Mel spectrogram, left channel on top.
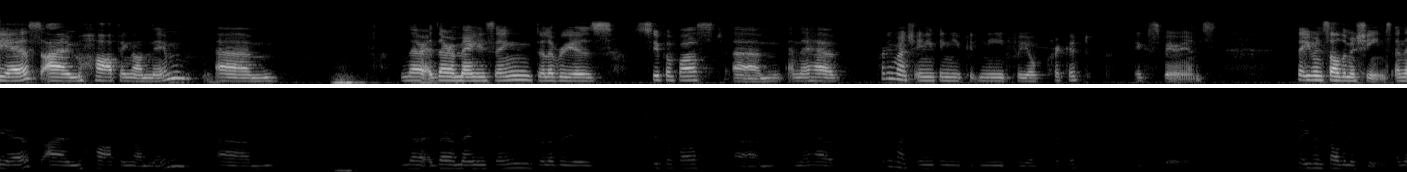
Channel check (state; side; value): quieter; right; 32.3 dB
